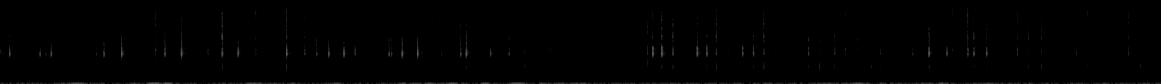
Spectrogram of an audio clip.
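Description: A hairbrush is tapped with long nails in a quick, uneven stream of light, sharp clicks with a bright tone centred around 1.6 kHz. The taps pause briefly around the middle before resuming, over a steady low hum.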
